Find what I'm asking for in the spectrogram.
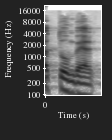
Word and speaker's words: Tumbel: Tumbel nih, membacanya Manado? – Tumbel Yang Mulia. – Oh Tumbel, Chris Tumbel ya, selaku kuasa hukum pemohon.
